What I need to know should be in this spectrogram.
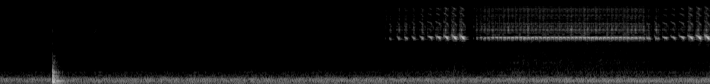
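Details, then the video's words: Emma field cricket in autumn: a single knock sounds early, followed by quiet. Then come bursts of rapid high chirping pulses and a steady trill, with more pulsed chirps closing the clip. "エンマコオロギ 秋 綺麗な鳴き声"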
